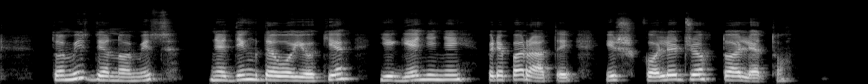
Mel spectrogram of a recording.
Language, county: Lithuanian, Utena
